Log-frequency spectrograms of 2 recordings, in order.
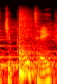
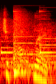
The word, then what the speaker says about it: Chipotle: that too presumptuous and please don't say chipot because it's Chipotle it rhymes like little moco saying you're special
